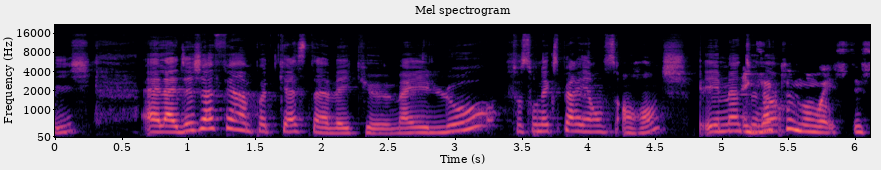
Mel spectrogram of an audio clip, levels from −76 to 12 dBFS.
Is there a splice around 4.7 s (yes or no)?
no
